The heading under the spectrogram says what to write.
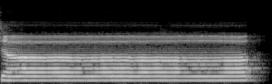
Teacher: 5 الف کی مقدار میں کھینچیں گے، یعنی تقریباً 6 سے 7 سیکنڈ اس کو کھینچیں گے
